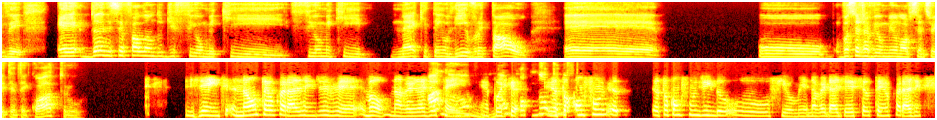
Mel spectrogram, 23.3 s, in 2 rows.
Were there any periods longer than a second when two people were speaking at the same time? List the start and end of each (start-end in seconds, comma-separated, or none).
17.0-19.0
